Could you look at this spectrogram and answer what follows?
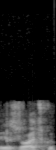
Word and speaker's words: exótico: de s tá e exótico exótico tem um som também de Z Ok então também não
